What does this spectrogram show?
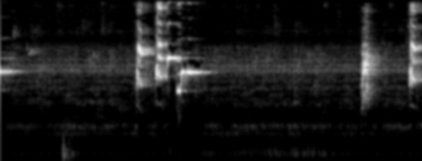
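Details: Sooty-headed bulbul singing hard at rivals: a steady thin whistle at first, then a loud burst of tumbling, chattering whistled notes, and two more brief bright chirps near the end.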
